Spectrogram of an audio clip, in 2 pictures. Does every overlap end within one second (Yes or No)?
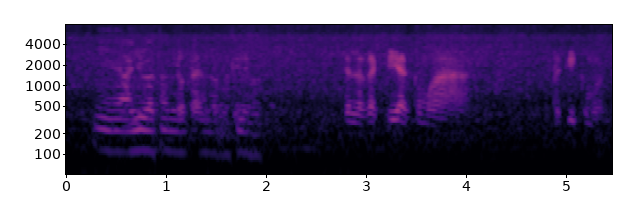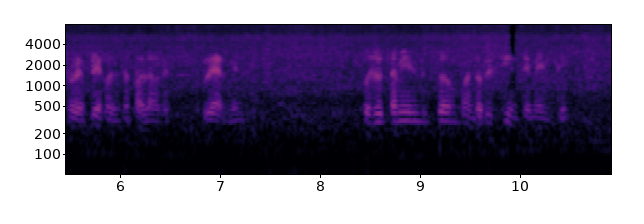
No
